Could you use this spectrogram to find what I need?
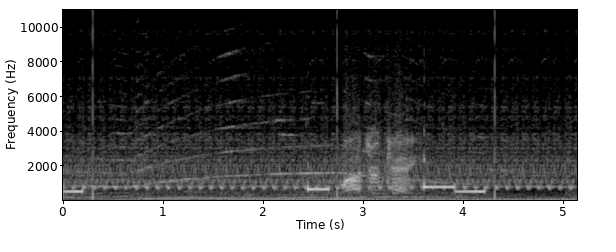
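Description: A siren horn blares in short bursts.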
